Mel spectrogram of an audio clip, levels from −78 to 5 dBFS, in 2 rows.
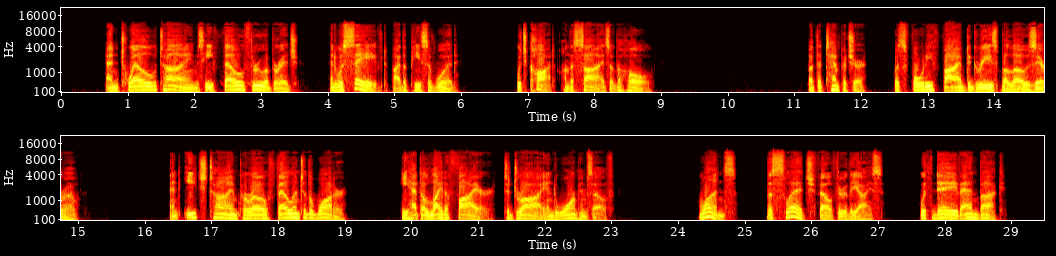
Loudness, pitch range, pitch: -16 LUFS, 95-125 Hz, 105 Hz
